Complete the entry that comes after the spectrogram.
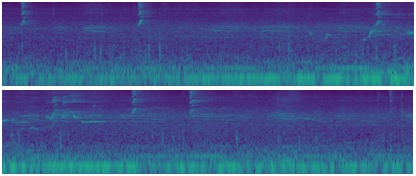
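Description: Birds calling: several short runs of harsh, falling call notes, heard over a steady low rumble, with a few sharp clicks.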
